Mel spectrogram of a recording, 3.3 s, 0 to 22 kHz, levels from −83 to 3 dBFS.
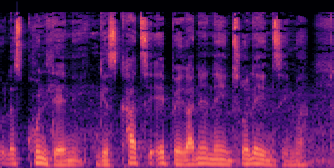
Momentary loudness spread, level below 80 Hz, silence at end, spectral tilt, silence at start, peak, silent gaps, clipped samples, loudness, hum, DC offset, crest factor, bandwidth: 7 LU; -48 dBFS; 0 s; -4 dB/octave; 0 s; 0 dBFS; none; under 0.1%; -18 LUFS; none; under 0.1%; 20 dB; 16.5 kHz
